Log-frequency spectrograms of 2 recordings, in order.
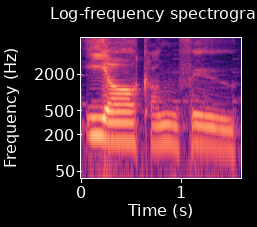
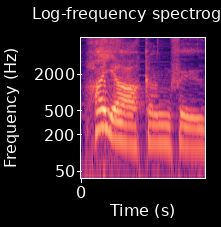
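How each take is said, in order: First: The name starts with a 'yee-ar' sound. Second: The name starts with a 'hi-ya' sound. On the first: This is the game's real name. The speaker calls it right. "of course it has to be" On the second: This is a childhood mishearing of the name. The speaker calls it wrong. "what I called it as a kid"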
